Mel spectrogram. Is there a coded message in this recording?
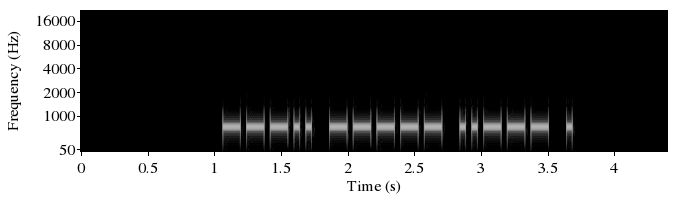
Yes: Morse code from 1.1 to 3.7 s, heard as a keyed tone, about 27 wpm, 700 Hz. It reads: 802E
